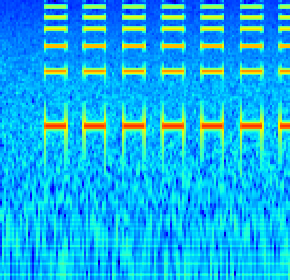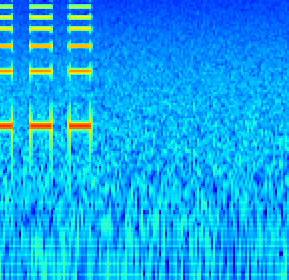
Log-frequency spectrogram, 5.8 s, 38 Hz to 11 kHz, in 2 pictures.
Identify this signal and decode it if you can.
Beep code, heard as beeps from a small speaker, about 850 Hz. 9 short. In AMI BIOS tables: ROM checksum failure.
